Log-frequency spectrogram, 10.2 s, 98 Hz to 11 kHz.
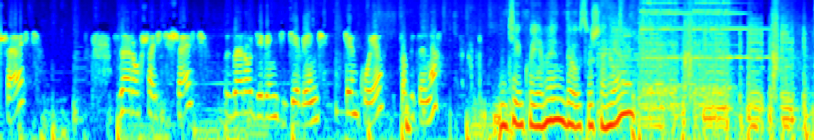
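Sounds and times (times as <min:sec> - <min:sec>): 
speech: 0:00.1 - 0:00.6, 0:01.5 - 0:05.6, 0:06.2 - 0:08.5
telephone ringing with electronic trills for an incoming call: 0:07.8 - 0:10.0.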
